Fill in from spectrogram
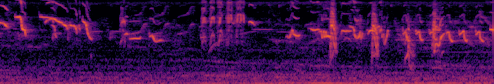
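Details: Oriental magpie-robin, Bandung, Indonesia, voicing song meant to rouse other magpie-robins: dense sequences of fast slurred whistles and chatter, a buzzy segment near two seconds, continuous lively phrasing throughout.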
